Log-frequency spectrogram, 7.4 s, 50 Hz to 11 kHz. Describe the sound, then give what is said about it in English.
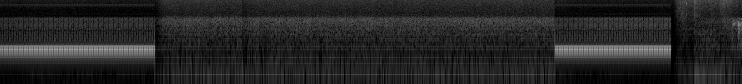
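A telephone ringback tone sounds while a call from the Breakfast Club radio show on K99 goes through to a listener: two loud, steady electronic rings separated by a pause of line hiss, clear with no one talking. “We'll grab her phone number off the air, and then we'll give her a call and try to get her on the phone.”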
